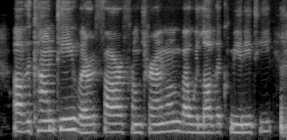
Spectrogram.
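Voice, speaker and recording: A Spanish accent colors the speech. Its intonation is fairly even. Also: woman, very clean recording, silent background. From Costa Rica. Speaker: parent representative. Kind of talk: community meeting introduction.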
